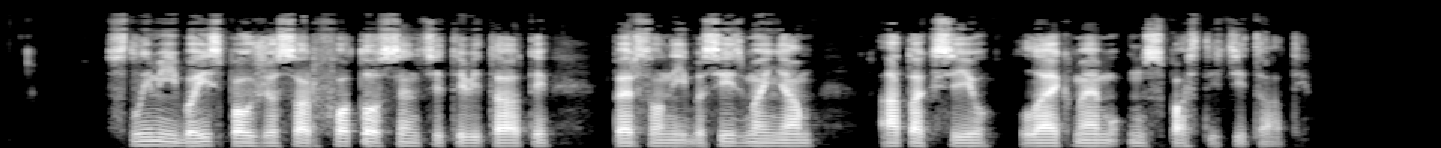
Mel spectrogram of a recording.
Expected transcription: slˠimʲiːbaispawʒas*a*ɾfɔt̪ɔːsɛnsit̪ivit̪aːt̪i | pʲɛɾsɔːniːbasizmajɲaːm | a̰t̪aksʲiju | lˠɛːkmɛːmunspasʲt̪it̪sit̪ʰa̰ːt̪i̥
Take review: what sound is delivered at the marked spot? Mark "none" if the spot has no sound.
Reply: a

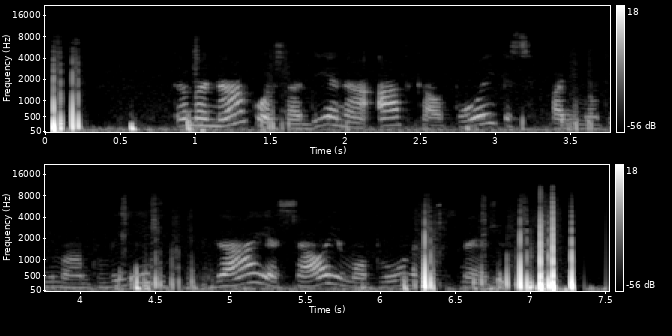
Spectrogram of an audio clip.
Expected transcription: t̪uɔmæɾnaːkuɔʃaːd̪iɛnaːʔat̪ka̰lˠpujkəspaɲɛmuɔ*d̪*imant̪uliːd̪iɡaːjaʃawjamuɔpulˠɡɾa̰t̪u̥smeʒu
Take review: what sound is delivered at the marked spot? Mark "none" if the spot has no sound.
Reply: t̪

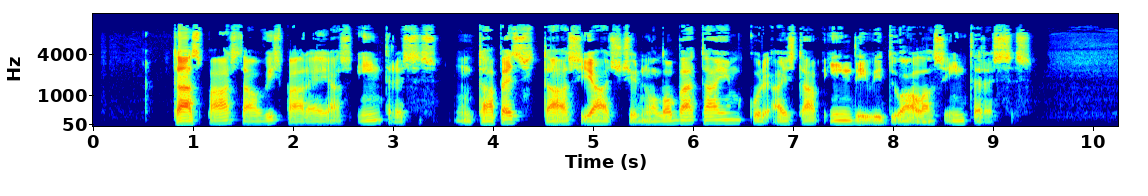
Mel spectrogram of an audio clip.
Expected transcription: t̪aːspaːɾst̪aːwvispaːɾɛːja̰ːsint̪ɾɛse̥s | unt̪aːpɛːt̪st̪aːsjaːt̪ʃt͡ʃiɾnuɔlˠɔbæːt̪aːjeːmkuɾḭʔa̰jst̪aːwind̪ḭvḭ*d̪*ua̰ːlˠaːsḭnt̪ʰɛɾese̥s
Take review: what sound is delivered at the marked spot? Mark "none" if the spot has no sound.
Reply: d̪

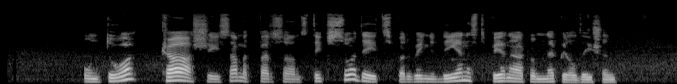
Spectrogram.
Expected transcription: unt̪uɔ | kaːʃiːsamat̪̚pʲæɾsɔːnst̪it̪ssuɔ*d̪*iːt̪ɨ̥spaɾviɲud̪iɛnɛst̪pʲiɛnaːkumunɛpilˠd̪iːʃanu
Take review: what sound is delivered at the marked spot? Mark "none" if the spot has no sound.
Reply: d̪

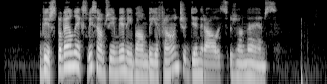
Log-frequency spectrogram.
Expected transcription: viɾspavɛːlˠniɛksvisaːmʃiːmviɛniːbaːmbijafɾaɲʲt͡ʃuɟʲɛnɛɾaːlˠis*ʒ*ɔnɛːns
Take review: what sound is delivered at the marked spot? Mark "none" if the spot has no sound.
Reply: ʒ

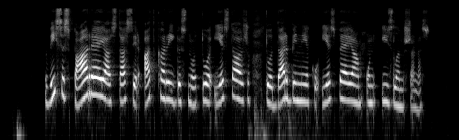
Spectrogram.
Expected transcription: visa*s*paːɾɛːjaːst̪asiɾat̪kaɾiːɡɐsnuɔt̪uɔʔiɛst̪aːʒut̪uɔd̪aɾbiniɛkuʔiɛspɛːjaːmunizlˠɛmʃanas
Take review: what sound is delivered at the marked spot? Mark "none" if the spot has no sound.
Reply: s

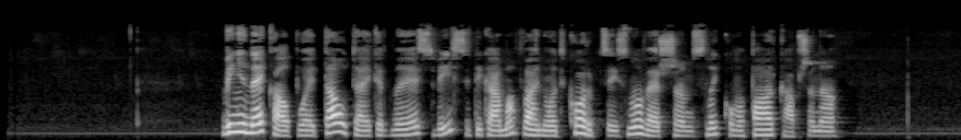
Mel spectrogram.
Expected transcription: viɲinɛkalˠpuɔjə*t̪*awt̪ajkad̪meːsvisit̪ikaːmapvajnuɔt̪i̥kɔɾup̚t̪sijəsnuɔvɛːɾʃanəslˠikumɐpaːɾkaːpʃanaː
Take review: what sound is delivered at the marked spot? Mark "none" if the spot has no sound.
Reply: t̪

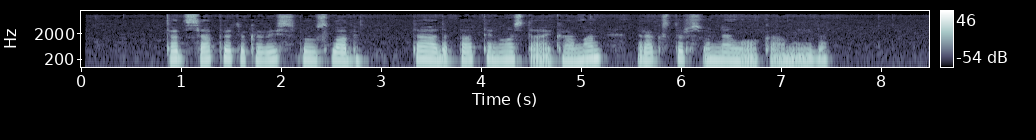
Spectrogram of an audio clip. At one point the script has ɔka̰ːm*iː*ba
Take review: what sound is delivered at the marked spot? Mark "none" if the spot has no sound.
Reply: iː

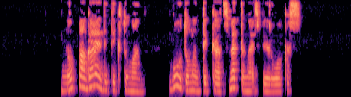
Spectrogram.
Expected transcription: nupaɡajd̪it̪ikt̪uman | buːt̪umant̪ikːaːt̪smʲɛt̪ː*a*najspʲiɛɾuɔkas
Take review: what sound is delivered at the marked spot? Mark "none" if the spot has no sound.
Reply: a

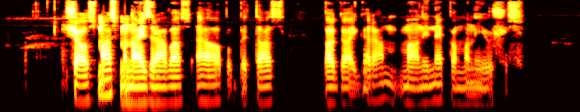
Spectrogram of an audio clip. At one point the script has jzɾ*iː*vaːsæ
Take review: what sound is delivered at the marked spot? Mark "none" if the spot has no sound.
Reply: aː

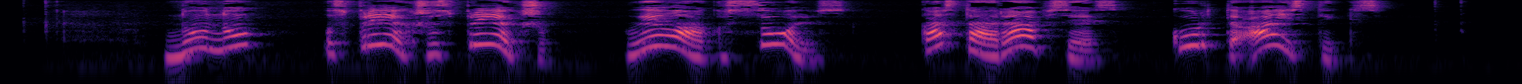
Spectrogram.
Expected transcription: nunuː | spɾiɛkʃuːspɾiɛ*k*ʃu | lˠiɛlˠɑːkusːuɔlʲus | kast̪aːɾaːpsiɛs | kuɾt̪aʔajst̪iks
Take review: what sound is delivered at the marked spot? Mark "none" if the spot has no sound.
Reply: k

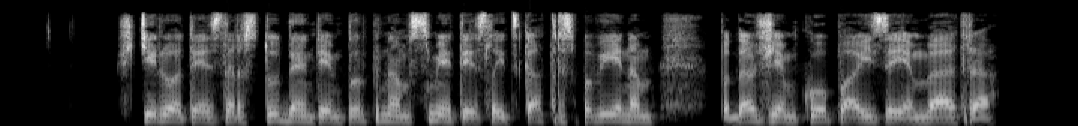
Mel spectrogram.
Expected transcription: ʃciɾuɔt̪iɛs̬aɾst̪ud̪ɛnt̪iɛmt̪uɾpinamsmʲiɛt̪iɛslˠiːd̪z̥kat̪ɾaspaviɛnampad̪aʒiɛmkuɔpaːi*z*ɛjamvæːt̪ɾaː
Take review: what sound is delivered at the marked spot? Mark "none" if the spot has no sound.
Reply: z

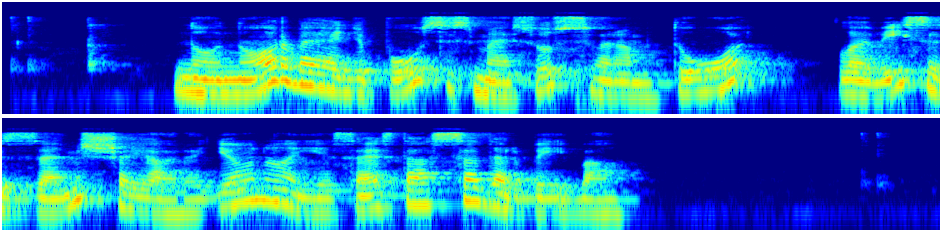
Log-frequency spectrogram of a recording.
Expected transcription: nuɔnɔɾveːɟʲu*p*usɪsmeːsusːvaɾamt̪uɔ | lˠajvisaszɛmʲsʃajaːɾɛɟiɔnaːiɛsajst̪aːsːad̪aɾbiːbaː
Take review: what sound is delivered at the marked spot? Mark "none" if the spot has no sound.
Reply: p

